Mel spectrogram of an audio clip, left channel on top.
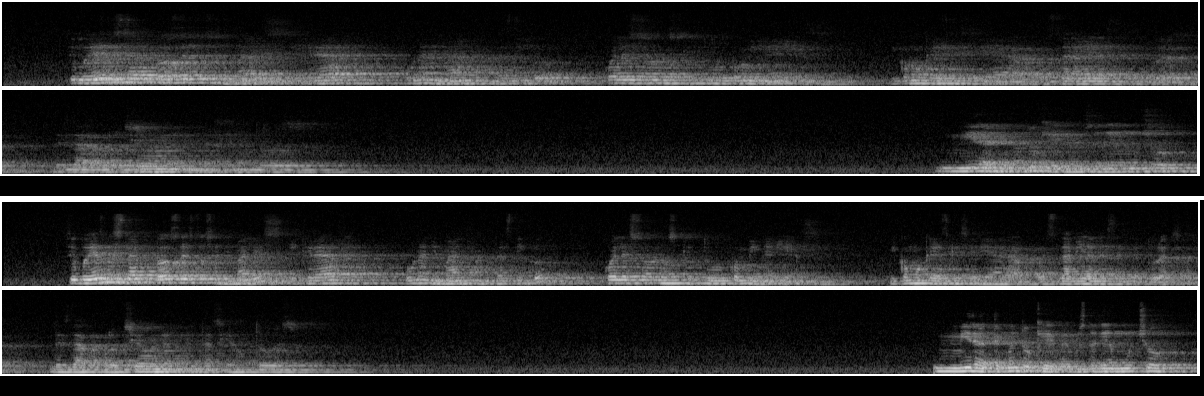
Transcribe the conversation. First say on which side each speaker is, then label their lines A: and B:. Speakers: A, on the right; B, on the right.
A: Si pudieras mezclar dos de estos animales y crear un animal fantástico, ¿cuáles son los que tú combinarías? ¿Y cómo crees que sería pues la vida de esta criatura? O sea, desde la reproducción, la alimentación, todo eso.
B: Mira, te cuento que me gustaría mucho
